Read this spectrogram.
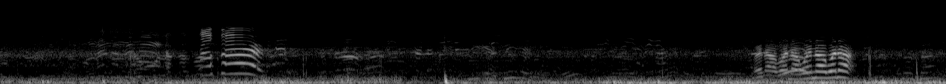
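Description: Young women shout across an open field.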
